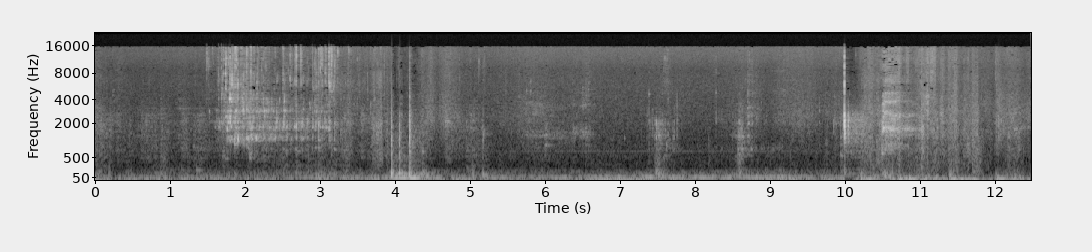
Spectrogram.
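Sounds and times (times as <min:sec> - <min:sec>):
low steady rumble: 0:00.2 - 0:12.3
person drinking water: 0:01.5 - 0:03.6, 0:05.8 - 0:09.2
soft gulps: 0:07.3 - 0:09.0.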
